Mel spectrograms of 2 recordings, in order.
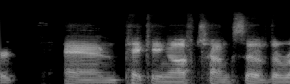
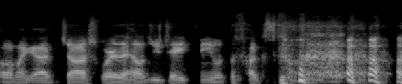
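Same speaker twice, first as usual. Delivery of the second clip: mock horrified voice, acted out. Retelling watching a screaming scene as a kid, in mock horror. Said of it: "Just watching this in horror".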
